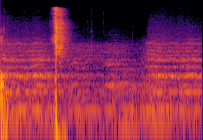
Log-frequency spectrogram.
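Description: A single sharp click about half a second in, as the Midgards-Messer Viking folding knife's blade is flicked open and snaps into place, over faint background music with sustained choral tones.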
